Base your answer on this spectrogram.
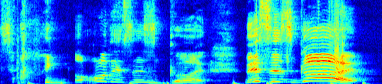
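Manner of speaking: very loud, high, stretched-out yelling. Opening a podcast episode, the host suddenly breaks off, yelling. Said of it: "I'm sorry for yelling".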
